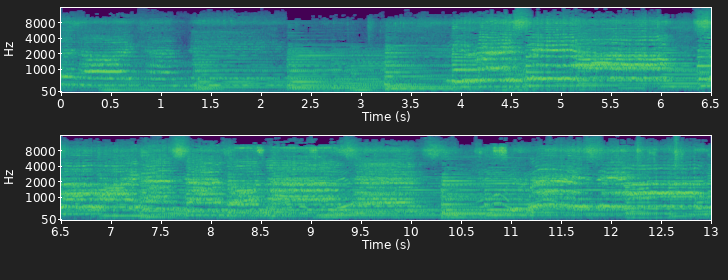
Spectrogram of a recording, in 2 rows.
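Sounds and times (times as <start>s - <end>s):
children's choir singing: 0.0s - 2.7s, 3.8s - 13.0s.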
